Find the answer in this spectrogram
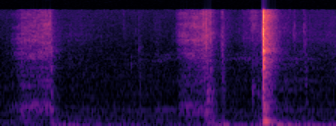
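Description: Hands handling a cardboard trading-card box on a table: short scraping rubs, then one sharp knock near the end, the loudest sound.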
